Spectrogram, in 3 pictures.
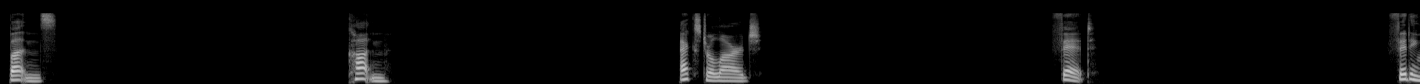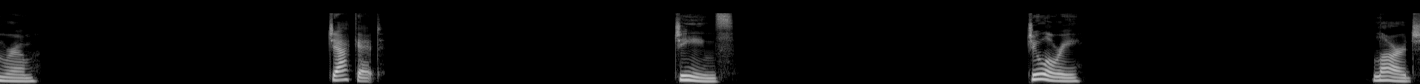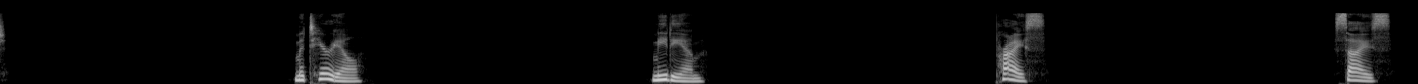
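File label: American; clothing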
